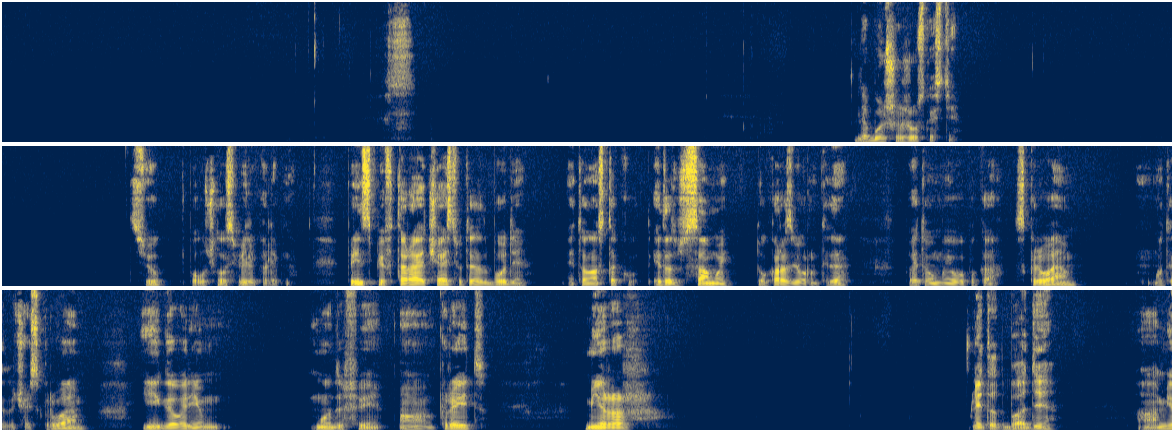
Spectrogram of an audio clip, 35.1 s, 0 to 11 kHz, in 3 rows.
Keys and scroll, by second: 2.9-3.7 typing, 7.5 Return.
